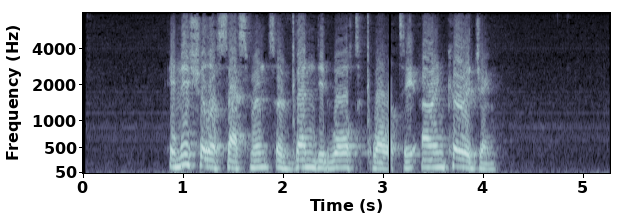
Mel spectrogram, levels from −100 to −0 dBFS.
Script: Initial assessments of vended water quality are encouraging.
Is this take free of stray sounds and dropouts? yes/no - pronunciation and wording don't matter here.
no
